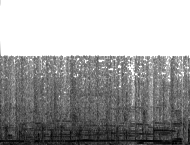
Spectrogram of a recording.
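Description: A studio audience breaks into loud, sustained applause and cheering, dense, with a tonal musical sting running underneath throughout.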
